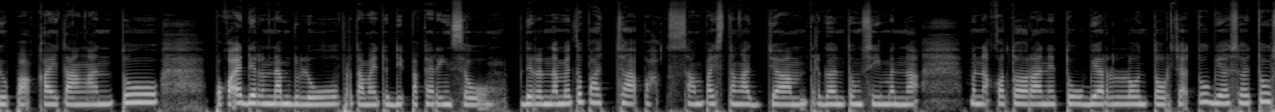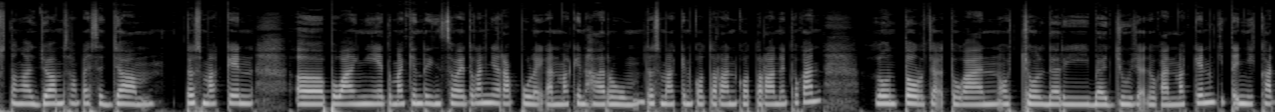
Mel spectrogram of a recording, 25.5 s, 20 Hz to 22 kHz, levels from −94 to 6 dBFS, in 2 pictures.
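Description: No technical faults can be heard anywhere in the speech recording.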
